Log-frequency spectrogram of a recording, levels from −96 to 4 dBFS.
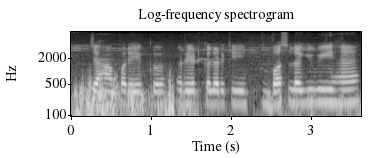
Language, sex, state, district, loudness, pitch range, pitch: Hindi, male, Bihar, West Champaran, -17 LUFS, 175-190 Hz, 180 Hz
